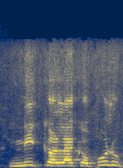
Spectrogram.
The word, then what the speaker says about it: Nikolakopoulou: And so this was our interview with Nikolakopoulou, and I'm Lavinia Planka. I did it wrong again. You say your name. I love it. No, I love it. It's Nikolakopoulou, but even Greek people never get it right.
